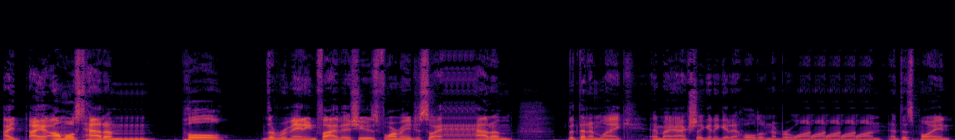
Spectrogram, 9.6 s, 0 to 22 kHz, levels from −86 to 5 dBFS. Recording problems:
audio stuttering; at 1 s, at 4.5 s and at 8 s

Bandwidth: 14.5 kHz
